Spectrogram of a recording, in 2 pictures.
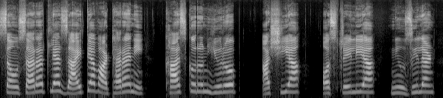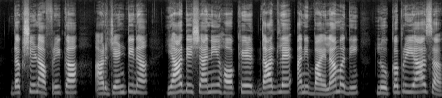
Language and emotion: Goan Konkani, neutral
